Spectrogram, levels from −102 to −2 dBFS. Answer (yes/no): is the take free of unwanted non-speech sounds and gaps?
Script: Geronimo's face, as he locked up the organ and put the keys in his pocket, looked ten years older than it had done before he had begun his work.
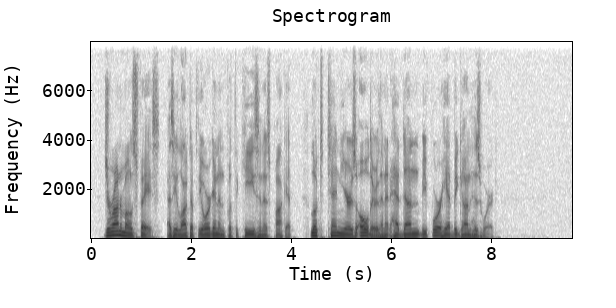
yes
